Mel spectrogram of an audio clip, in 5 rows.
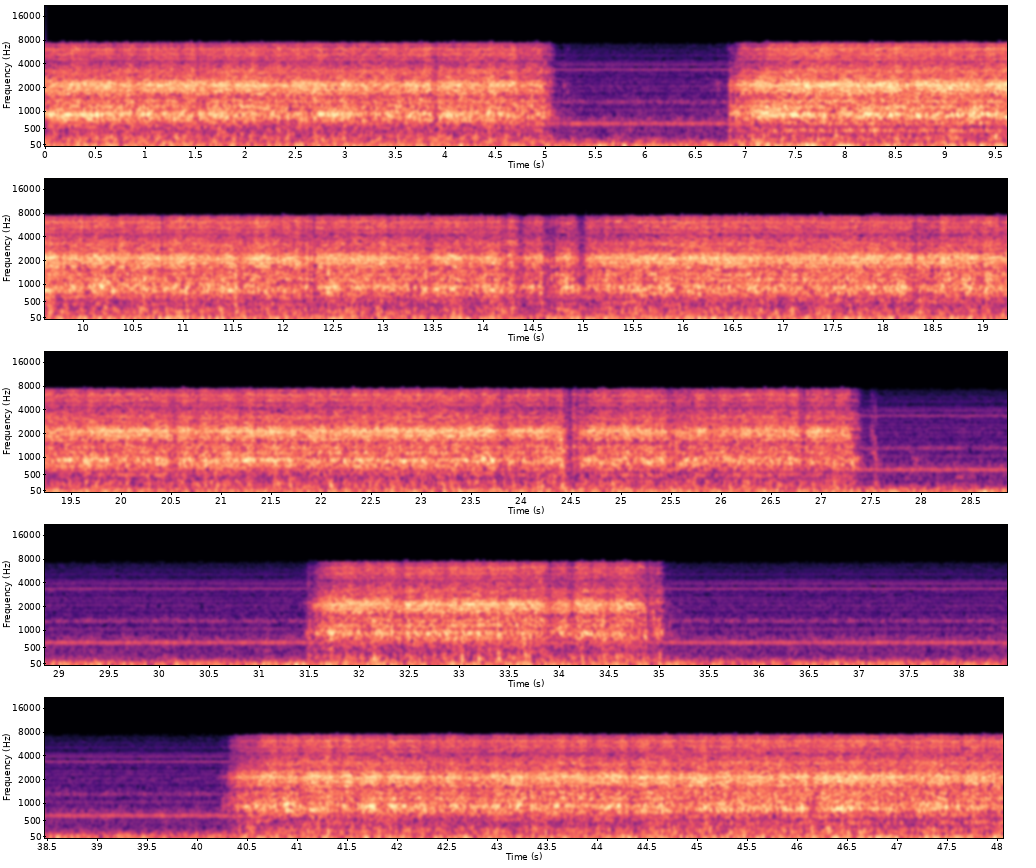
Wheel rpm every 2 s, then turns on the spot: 50, 50, 20, 30, 60, 50, 50, 40, 50, 50, 50, 50, 40, 30, 0, 10, 50, 20, 0, 0, 40, 50, 50, 50.
none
